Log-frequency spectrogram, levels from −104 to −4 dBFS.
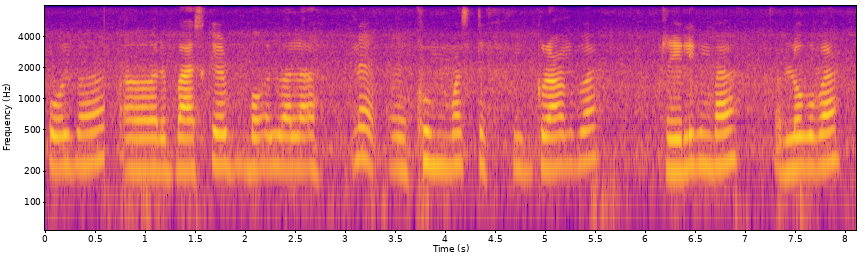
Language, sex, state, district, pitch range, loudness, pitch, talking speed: Hindi, female, Uttar Pradesh, Gorakhpur, 215-230 Hz, -20 LUFS, 220 Hz, 105 wpm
